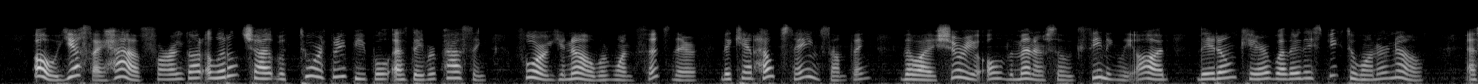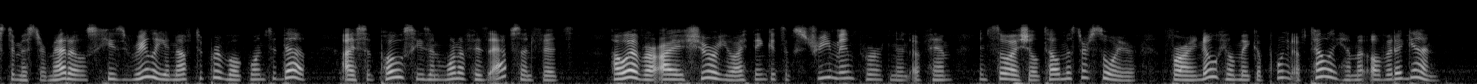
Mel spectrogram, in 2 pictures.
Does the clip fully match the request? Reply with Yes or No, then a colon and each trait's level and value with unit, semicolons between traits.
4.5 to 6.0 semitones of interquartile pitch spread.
Yes: average, 4.9 semitones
